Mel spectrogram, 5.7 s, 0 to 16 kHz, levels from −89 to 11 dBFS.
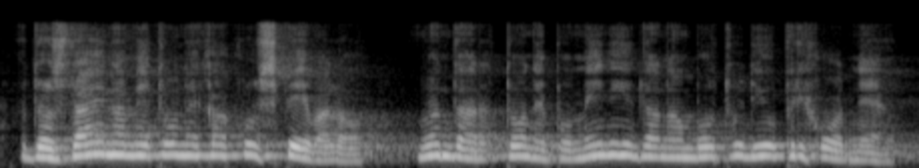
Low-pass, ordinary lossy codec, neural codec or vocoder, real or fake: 9.9 kHz; none; vocoder, 22.05 kHz, 80 mel bands, WaveNeXt; fake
